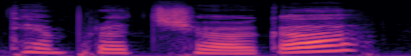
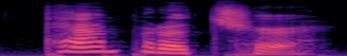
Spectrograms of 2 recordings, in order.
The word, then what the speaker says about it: temperature: temperature, 온도. temperature, temperature, temperature. 튀어 하지 않고 추어 발음 나죠. 국외음하라고 발음을 부드럽게 합니다. temperature 하지 않고 temperature. 트 발음이 치 발음이 납니다.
